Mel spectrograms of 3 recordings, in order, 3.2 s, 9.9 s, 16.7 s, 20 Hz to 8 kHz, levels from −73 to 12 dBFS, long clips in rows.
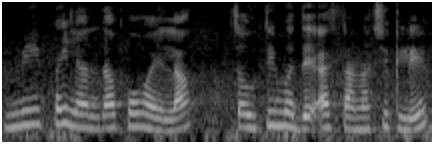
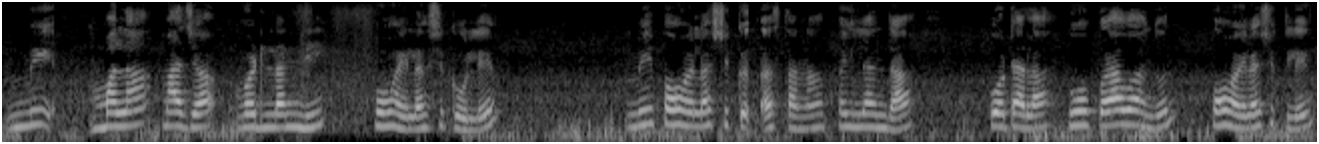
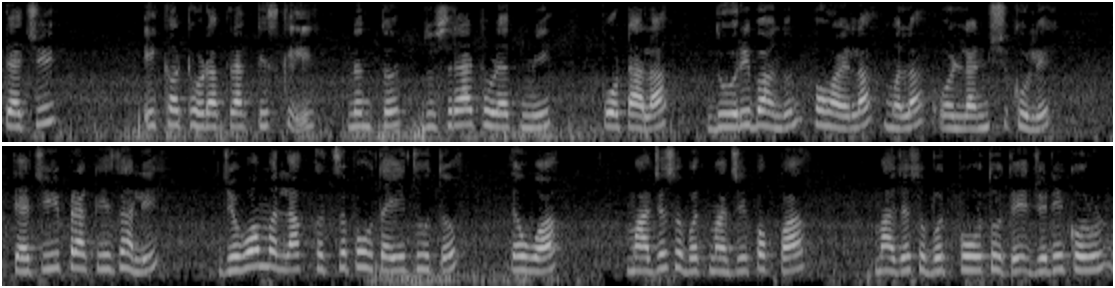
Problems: constant background noise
